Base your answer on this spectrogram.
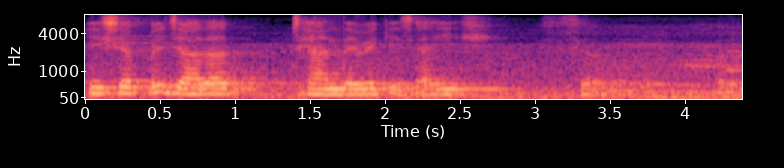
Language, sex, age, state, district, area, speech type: Maithili, female, 18-30, Bihar, Sitamarhi, rural, spontaneous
